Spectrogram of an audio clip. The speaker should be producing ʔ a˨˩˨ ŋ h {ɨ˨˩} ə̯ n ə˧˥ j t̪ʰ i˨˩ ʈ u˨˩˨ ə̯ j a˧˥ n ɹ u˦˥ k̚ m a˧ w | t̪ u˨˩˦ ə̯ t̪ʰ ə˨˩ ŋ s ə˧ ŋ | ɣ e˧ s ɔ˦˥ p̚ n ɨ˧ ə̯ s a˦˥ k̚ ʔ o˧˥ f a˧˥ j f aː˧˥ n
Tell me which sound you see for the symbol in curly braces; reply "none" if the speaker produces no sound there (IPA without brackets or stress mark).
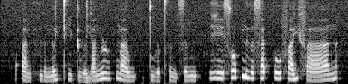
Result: ɨ˨˩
